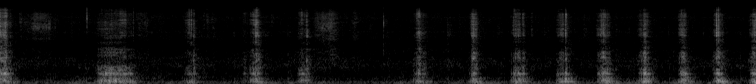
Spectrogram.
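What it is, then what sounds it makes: Paper drawing sheet. A steel-nib dip pen scratches across a flat sheet of white drawing paper covered in ink spatter, drawing lines while staying in contact with the paper throughout. Short, dry, raspy strokes repeat in an irregular rhythm, each with a bright scratchy edge and a faint low body. The strokes stop quickly, with quiet gaps between them.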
